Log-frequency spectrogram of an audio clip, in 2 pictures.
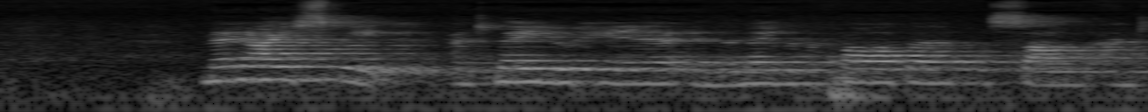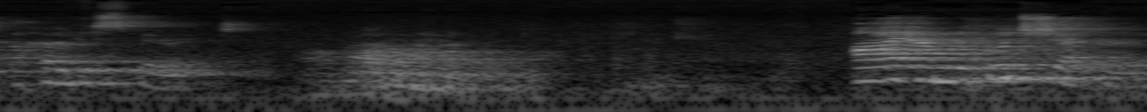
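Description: A woman sings through a microphone in a large echoing hall.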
